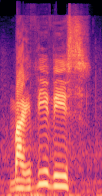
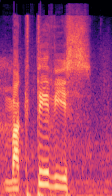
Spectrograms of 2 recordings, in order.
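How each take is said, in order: First: The first t is softened into a d sound. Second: The first t stays a crisp t sound. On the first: The speaker calls it wrong. "Not the first, not not not the first T" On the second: The speaker calls it right. "The first T is a T, but the other two T's are D's"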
